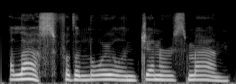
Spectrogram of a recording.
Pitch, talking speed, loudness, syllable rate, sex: 210 Hz, 180 wpm, -16 LUFS, 4.7 syllables/s, female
